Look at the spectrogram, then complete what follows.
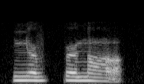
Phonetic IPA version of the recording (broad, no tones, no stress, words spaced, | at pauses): ɲə˞vpːə˞nɑ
